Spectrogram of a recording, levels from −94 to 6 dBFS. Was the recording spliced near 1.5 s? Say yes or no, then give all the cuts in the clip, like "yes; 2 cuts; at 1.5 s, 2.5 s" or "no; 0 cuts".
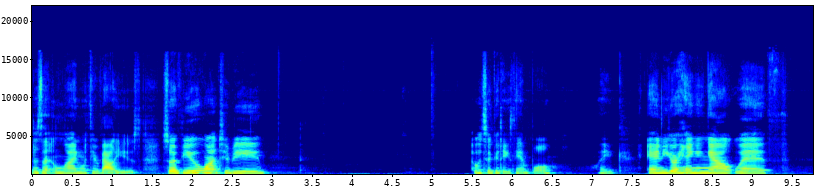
no; 1 cut; at 7.6 s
